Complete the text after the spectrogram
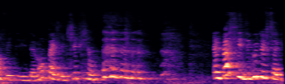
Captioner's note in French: rires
